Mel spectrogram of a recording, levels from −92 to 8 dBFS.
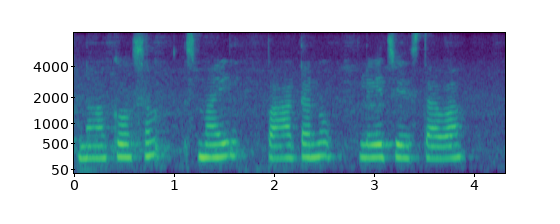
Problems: constant background noise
